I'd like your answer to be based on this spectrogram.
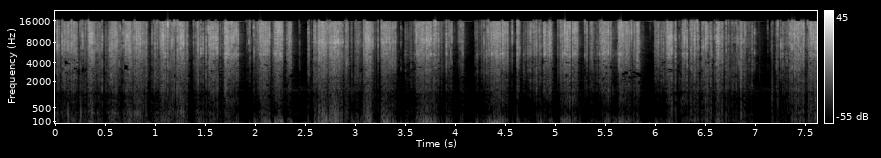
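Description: Long nails scratch the velcro surface of a large, hollow, pink plastic velcro hair roller. The result is a steady run of quick, bristly rasps, bright and hissy on top with a soft, hollow low thump underneath, broken by brief pauses between strokes.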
